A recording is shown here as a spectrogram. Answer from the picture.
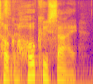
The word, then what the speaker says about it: Hokusai: Miss Hosokai? – Yeah, Miss Hokusai. The K comes before the S.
